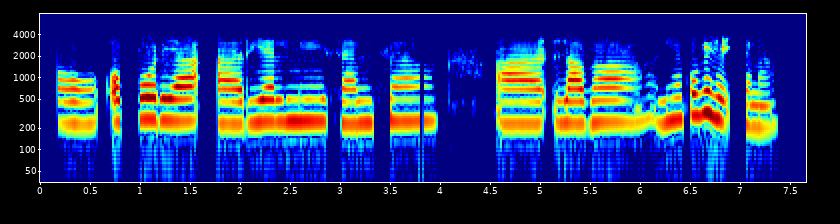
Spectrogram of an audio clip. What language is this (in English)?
Santali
